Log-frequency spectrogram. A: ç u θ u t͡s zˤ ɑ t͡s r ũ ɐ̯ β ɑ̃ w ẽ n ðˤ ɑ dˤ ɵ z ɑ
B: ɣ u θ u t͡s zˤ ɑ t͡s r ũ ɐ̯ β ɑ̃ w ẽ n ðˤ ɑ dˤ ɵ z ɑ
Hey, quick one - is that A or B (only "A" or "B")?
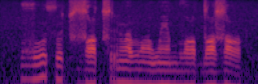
B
